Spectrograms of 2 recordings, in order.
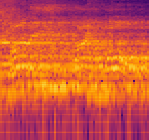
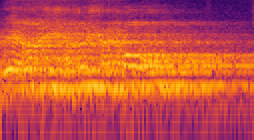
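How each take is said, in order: First: High, bright sing-song call to the house; carefree husband announcing he's home; cheerful homecoming call. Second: Higher, drawn-out second call, slowed down; husband calls a second time, slower and more insistent; calling again. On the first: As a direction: call out happily from the front door. Husband cheerfully calls out arriving home. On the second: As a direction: stretch it out, coaxing an answer from the silent kitchen. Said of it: "So he says it again". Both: Pretend.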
